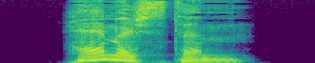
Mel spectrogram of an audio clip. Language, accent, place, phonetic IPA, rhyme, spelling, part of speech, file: German, Germany, Berlin, [ˈhɛːmɪʃstəm], -ɛːmɪʃstəm, hämischstem, adjective, De-hämischstem.ogg
- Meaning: strong dative masculine/neuter singular superlative degree of hämisch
